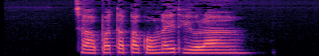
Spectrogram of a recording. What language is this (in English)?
Cantonese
